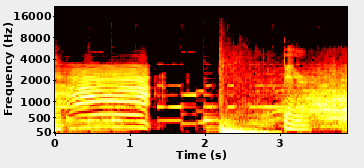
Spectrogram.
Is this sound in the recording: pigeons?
no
